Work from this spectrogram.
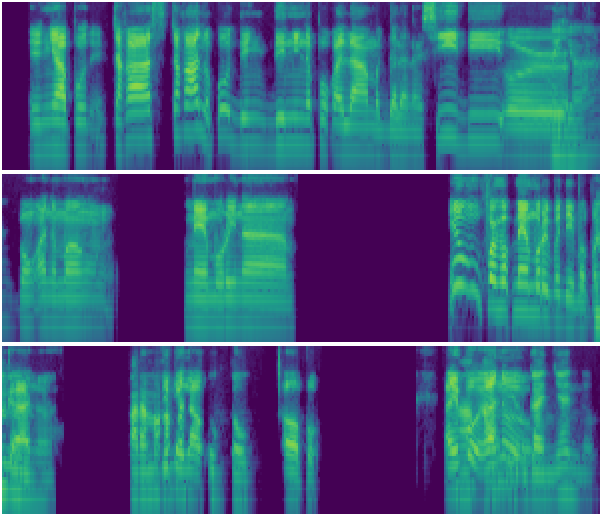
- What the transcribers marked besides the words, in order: in English: "form of memory"
- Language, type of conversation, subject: Filipino, unstructured, Anu-ano ang mga tuklas sa agham na nagpapasaya sa iyo?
